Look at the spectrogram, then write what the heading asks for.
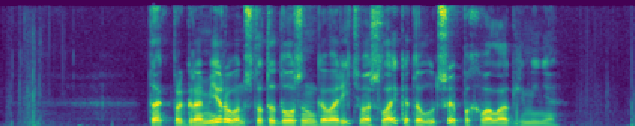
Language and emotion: Russian, neutral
